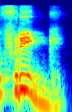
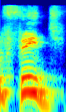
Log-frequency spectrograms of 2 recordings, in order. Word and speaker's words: fridge: কারণ যদি আপনার ই যদি না থাকতো তাইলে এই শব্দের উচ্চারণ তো ফ্রিগ। কারণ একটা রুল আছে, জি এর পরে কিছু না থাকলে জি এর উচ্চারণ গয়ার মতো হয়। যেন জি এর উচ্চারণটা গয়ার মতো না হয় এই কারণে ই আই না সেটাকে জি এর উচ্চারণে কনভার্ট করা হচ্ছে। মানে ভিতরে অনেক প্যাচ মোচর আছে আর কি। তো যাক, শব্দের উচ্চারণ ফ্রিজ, কি উচ্চারণ?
